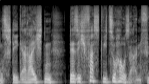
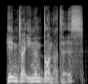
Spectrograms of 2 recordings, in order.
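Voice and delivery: plain reading voice

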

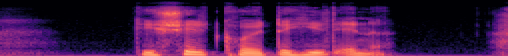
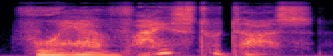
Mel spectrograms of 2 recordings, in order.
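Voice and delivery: slow, hushed whisper, much softer; stunned whisper; 3 semitones lower, 5 dB quieter, slower than usual. Acted. Stunned novice asks how the turtle knows, whispering. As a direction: barely get the question out.

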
